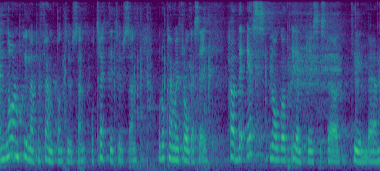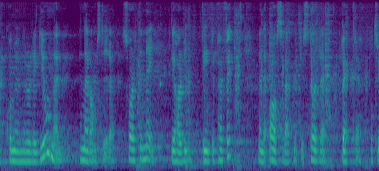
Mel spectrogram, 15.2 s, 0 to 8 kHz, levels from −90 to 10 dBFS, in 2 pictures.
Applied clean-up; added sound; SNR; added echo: none; Screech; 18 dB; reverberation time 2.4 s.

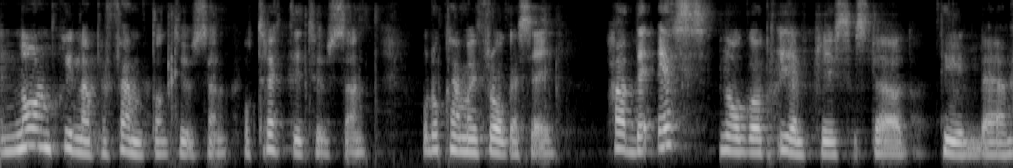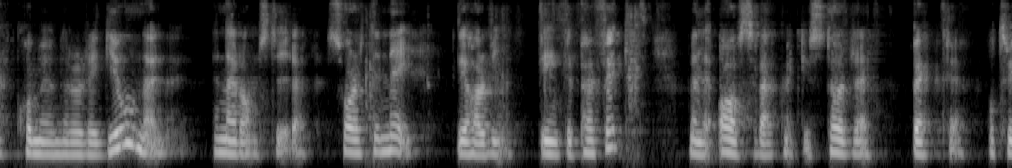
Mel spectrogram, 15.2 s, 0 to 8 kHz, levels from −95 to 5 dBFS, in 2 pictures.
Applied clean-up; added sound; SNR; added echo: neural mask model DeepFilterNet 3.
